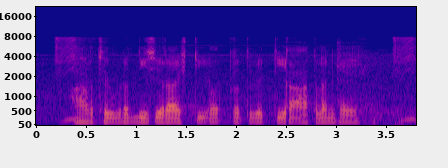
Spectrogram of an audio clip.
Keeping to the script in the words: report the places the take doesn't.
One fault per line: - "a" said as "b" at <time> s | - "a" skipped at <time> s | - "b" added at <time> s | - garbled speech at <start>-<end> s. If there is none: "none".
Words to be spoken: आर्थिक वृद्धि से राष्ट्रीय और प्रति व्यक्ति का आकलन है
none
